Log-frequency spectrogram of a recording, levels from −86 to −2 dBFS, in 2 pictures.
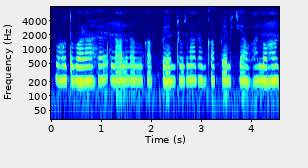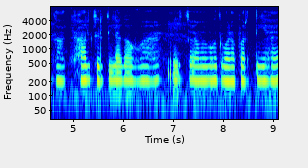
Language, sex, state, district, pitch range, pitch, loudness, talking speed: Hindi, female, Bihar, Supaul, 205-215 Hz, 210 Hz, -43 LUFS, 170 wpm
